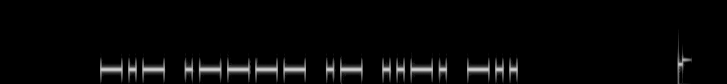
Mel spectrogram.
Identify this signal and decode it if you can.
Morse code, heard as a keyed tone, about 17 wpm, 700 Hz. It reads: K1AFD
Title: USA Call Signs - 3x Character Spacing - 17wpm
